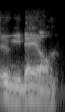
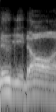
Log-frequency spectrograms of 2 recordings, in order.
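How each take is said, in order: First: The last syllable sounds like dale. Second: The last syllable sounds like doll. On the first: The speaker calls it right. "I'm pretty sure it's Oogie Dale" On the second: The speaker calls it wrong. "Now you keep saying Oogie Doll"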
